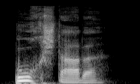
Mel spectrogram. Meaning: 1. letter (of the alphabet) 2. letter (a division unit of a piece of law marked by letters)
- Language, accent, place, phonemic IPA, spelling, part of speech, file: German, Germany, Berlin, /ˈbuːxʃtaːbə/, Buchstabe, noun, De-Buchstabe.ogg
